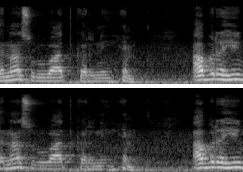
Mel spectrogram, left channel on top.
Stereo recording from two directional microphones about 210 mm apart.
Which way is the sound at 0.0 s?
55° left (ahead or behind).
